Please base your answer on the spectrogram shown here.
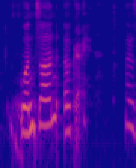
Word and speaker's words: Guanzon: The Hurricane Wars by Thea Guanzon? How do you say her last? Guanzon. Guanzon?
